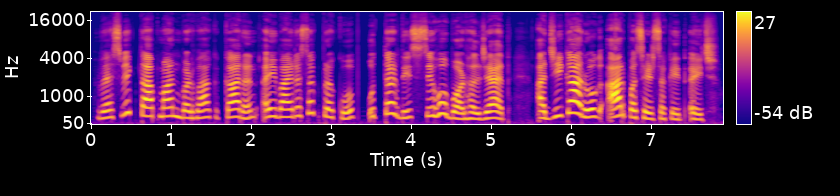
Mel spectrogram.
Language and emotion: Maithili, neutral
